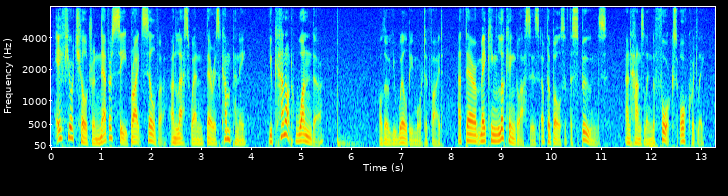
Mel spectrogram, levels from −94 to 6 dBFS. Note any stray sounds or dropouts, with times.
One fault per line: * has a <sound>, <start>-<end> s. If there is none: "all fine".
* has a thud, 5.7-6.3 s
